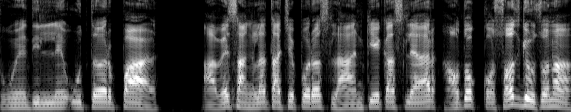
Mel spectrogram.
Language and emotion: Goan Konkani, angry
